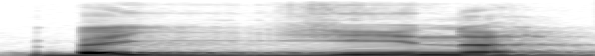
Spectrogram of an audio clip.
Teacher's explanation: تأتیہم البینہ، جب بھی آپ نے گول تا کے اوپر وقف کرنا ہے تو گول تا حالت وقف میں ہا سے تبدیل ہو جاتی ہے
